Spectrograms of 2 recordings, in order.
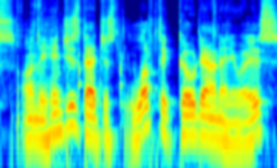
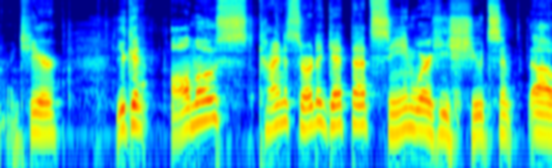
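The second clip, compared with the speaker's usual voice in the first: usual speaking voice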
